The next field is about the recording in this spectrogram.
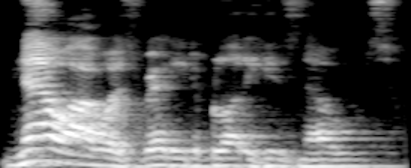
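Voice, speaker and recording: Man as a reflective narrator, grown man remembering boyhood, measured telling, echoey live stage. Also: mid-range voice, expressive, a bit bright. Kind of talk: stage radio play narration. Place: dinner theater stage before a live audience.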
